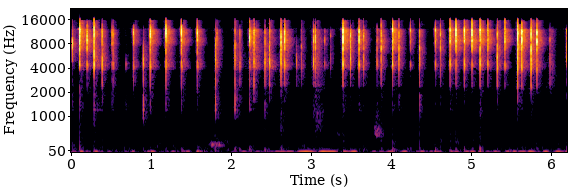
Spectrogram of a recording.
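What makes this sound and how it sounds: Long fingernails tap and scratch a small glossy red lacquered lipstick tube with a silver band, held in one hand. Quick, bright, clicky taps come in a steady irregular stream, like fast typing. Softer scratchy swishes fill the gaps between them.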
